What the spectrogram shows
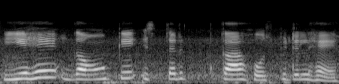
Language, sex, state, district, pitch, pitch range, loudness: Hindi, female, Rajasthan, Jaipur, 240 Hz, 230-270 Hz, -16 LUFS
